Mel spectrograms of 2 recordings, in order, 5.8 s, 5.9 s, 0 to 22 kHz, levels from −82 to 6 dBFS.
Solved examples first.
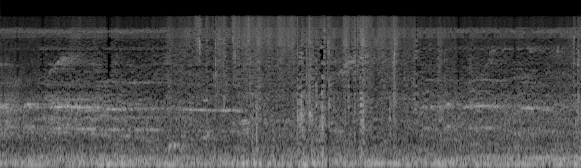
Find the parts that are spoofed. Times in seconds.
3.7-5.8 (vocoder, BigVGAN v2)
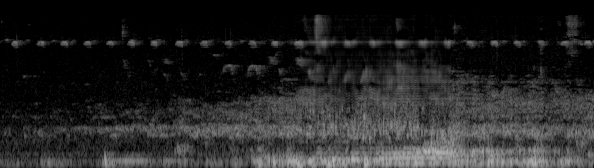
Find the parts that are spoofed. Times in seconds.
3.0-4.5 (vocoder, BigVGAN v2)

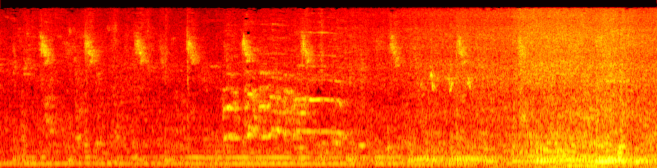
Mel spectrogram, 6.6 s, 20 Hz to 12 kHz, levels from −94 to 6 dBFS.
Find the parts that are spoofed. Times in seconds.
0.6-2.1 (vocoder, BigVGAN v2); 3.5-4.8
